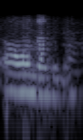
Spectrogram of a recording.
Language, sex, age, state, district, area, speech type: Telugu, female, 18-30, Telangana, Suryapet, urban, conversation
